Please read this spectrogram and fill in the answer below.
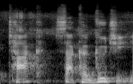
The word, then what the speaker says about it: Tak Sakaguchi: Tak Sakaguchi,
